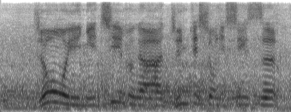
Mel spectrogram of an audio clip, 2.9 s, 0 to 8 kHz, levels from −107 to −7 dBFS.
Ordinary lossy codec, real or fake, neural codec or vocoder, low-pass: none; fake; codec, 24 kHz, 6 kbps, HILCodec; 7.2 kHz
